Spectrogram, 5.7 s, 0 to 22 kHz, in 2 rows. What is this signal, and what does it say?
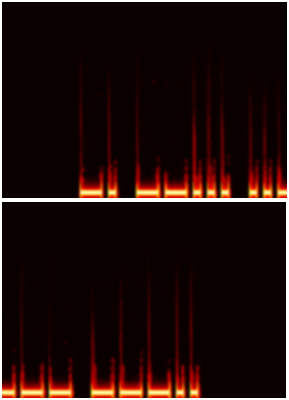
Morse code, heard as a keyed tone, about 17 wpm, 700 Hz. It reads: N728
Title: Common Cut Numbers - 4-Digit 17wpm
